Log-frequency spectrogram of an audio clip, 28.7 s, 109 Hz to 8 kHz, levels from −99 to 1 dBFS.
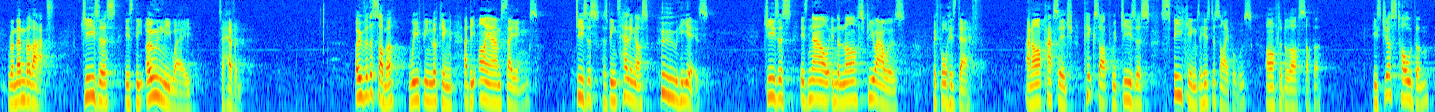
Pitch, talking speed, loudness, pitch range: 165 Hz, 120 wpm, -27 LUFS, 150-180 Hz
